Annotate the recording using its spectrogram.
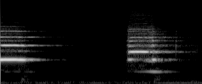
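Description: Tin whistle playing short, separate notes on the same pitch as a quarter-note rhythm drill: one note right at the start and a second about a second and a quarter later, each about half a second long with a gap of silence between.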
